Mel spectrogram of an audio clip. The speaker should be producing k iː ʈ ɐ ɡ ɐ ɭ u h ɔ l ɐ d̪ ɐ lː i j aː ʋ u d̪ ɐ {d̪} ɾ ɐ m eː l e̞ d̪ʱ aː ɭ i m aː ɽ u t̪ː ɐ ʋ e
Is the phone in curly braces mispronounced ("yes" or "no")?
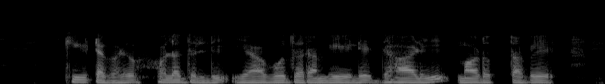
yes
